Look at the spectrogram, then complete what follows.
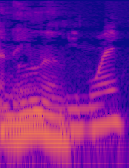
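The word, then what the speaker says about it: Nimue: From Stranger Things has been cast to play Hellboy, while Mia Jovovich to bring Nemu. Am I saying this right? – Yeah, Nemu.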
